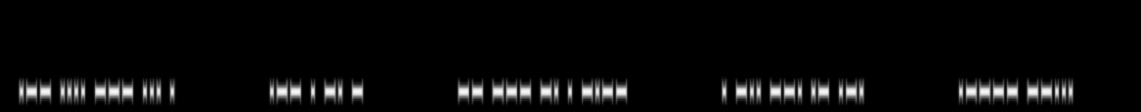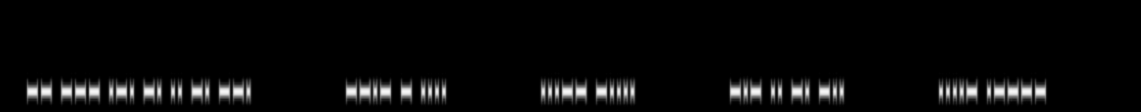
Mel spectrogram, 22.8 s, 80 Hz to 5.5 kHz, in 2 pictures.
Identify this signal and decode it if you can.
Morse code, heard as a keyed tone, about 34 wpm, 550 Hz. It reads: WHOSE WENT MONEY EDGAR 17 MORNING QTH 36 KIND 41
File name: Ultimate Word List / 35WPM Ultimate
